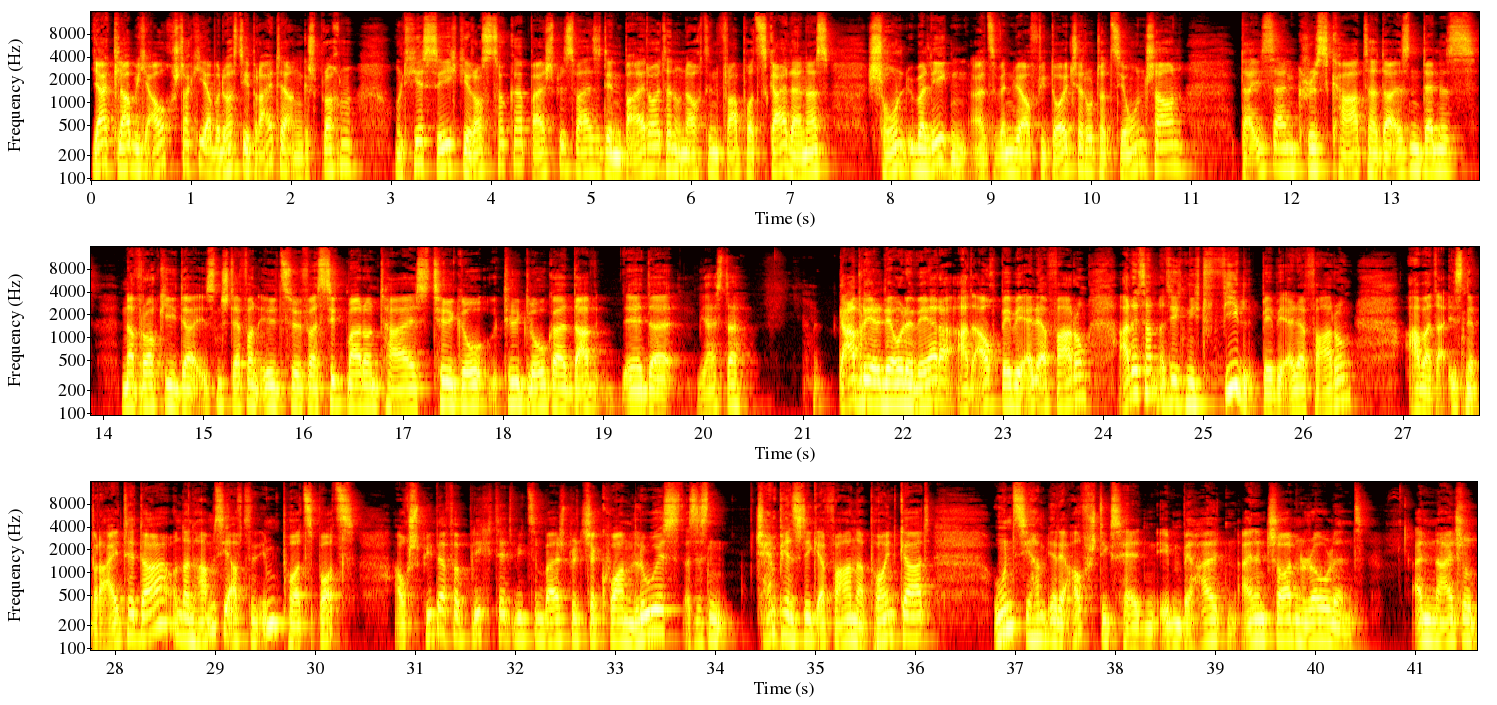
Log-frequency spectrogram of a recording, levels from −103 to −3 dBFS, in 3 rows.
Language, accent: German, German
